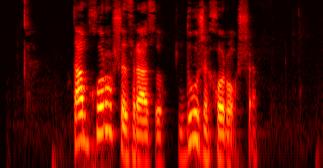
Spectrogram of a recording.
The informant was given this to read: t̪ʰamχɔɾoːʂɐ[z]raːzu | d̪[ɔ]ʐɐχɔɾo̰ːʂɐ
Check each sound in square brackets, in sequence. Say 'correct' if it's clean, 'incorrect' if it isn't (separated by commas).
correct, incorrect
